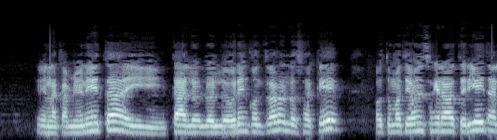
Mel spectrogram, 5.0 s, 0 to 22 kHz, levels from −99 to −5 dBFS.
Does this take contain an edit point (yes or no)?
no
